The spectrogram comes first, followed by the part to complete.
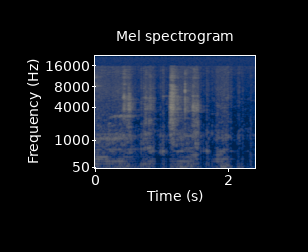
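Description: Near silence: a faint held musical tone fades out about half a second in, leaving only faint scattered rustles.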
